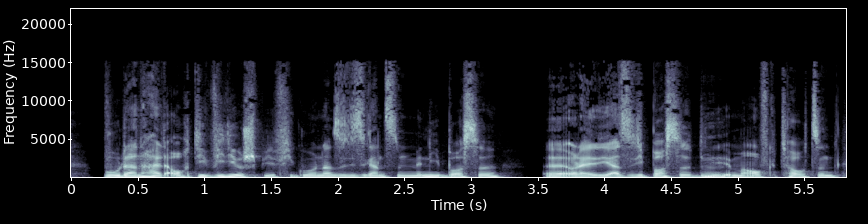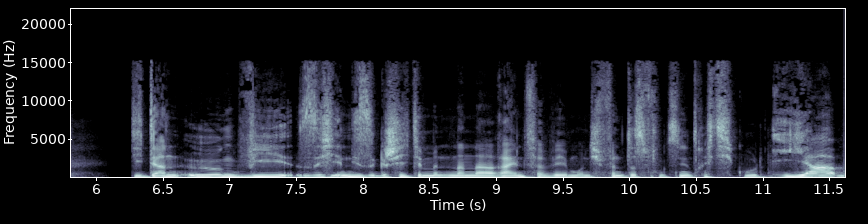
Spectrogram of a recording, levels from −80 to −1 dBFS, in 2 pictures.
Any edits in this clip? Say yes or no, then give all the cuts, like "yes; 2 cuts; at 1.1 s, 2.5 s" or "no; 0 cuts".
no; 0 cuts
